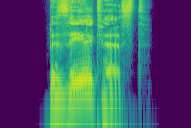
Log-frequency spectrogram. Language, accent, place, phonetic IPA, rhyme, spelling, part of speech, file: German, Germany, Berlin, [bəˈzeːltəst], -eːltəst, beseeltest, verb, De-beseeltest.ogg
- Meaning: inflection of beseelen: 1. second-person singular preterite 2. second-person singular subjunctive II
